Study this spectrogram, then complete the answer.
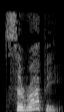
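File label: "sarape", British English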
